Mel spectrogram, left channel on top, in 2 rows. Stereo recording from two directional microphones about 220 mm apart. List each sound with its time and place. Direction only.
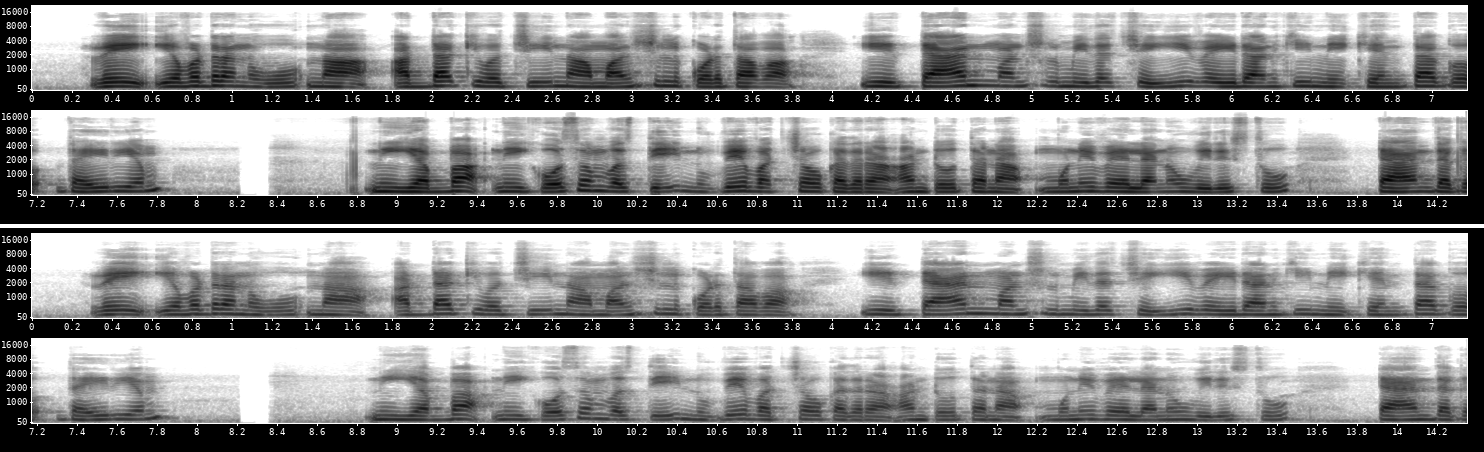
0.3 s a woman's voice: 35° left (ahead or behind)
8.9 s speech: 40° left (ahead or behind)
